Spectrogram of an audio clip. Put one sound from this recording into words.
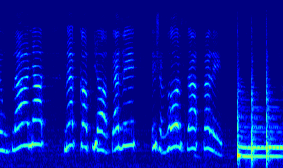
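A young boy sings loudly into a microphone.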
